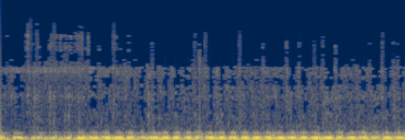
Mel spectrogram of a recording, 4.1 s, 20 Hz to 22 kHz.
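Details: Honda CB650C after carburetor cleaning, pilot screws set to one full turn out, target idle about 1,000 rpm; low, lumpy idle rising and sagging at about three pulses a second, clicking noise still present; rough idle, mixture suspected.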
